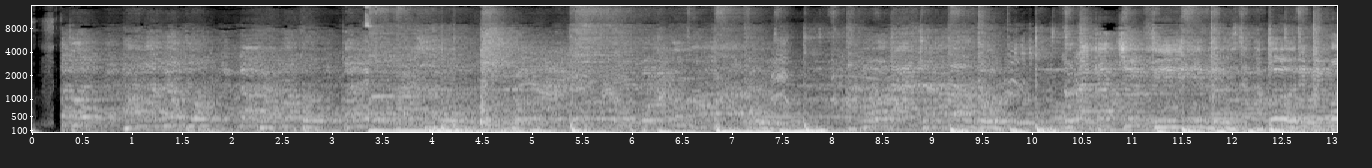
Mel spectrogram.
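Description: A dense, loud concert crowd in London sings along to a song, mass voices blending with heavy thumping bass and cheers throughout.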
